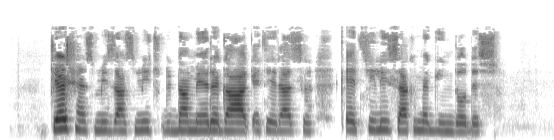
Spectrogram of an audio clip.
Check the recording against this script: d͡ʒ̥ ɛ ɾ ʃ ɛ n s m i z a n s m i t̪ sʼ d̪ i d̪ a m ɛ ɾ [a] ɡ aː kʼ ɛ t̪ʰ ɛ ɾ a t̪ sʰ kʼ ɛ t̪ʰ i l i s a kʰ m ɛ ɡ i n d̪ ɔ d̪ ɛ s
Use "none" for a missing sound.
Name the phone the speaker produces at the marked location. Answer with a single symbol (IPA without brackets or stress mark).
ɛ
